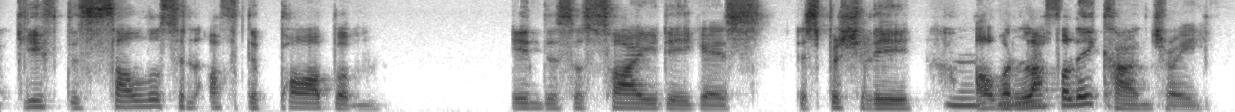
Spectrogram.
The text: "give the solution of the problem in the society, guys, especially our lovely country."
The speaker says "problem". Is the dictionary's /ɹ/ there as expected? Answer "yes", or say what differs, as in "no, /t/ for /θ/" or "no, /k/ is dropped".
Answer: no, /ɹ/ is dropped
